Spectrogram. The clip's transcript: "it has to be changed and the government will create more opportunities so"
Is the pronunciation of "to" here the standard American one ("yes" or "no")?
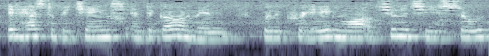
yes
